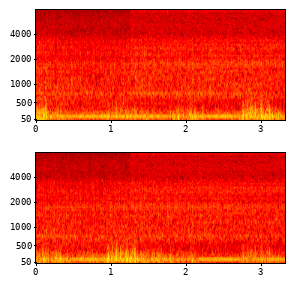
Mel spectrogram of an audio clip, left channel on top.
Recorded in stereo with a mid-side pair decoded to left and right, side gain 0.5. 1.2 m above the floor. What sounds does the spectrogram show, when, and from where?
Only background noise.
